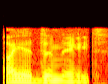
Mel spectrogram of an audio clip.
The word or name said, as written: iodinate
